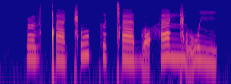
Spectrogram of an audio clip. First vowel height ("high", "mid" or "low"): mid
